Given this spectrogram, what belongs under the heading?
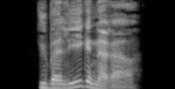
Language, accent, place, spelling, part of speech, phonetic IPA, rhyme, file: German, Germany, Berlin, überlegenerer, adjective, [ˌyːbɐˈleːɡənəʁɐ], -eːɡənəʁɐ, De-überlegenerer.ogg
- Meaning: inflection of überlegen: 1. strong/mixed nominative masculine singular comparative degree 2. strong genitive/dative feminine singular comparative degree 3. strong genitive plural comparative degree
